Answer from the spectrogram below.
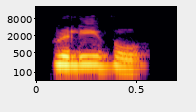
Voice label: "rilievo", Indian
